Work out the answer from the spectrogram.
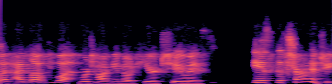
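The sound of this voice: At a fairly quick pace, a woman speaks with a fairly high pitch and ordinary pitch variation.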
